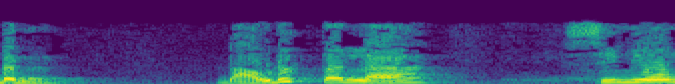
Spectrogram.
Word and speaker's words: Simeon: Simeon, bây giờ chúng ta đọc là Simeon.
